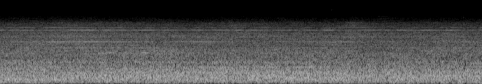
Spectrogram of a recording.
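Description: A Qantas Boeing 737 taxiing for departure at Brisbane Airport at night, a loud, steady jet engine roar and broadband rumble held without change throughout, close by and unbroken by voices.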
